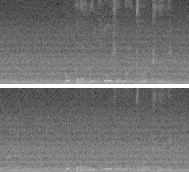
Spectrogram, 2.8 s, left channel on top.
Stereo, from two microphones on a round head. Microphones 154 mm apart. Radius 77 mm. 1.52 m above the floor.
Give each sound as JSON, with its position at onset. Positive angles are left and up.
{"t": 1.0, "sound": "keys jangling", "side_deg": 60}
